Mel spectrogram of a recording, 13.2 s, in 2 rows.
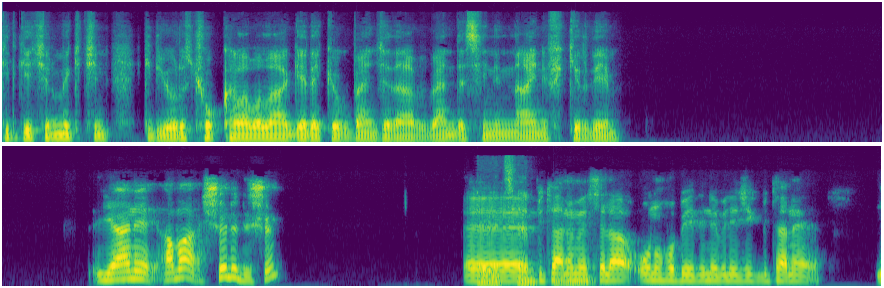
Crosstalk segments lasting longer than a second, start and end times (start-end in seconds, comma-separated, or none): none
